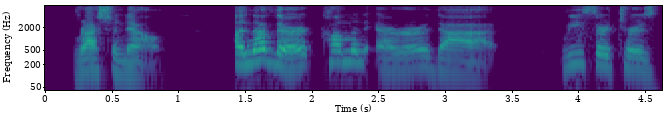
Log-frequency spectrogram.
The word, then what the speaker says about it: rationale: have rationale B and be careful with the pronunciation that's rationale not really rational rationale another common error that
